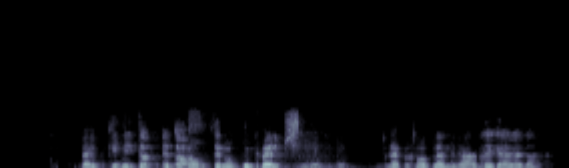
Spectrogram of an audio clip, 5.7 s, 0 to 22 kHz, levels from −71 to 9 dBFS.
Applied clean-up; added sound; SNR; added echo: neural mask model DeepFilterNet 3.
